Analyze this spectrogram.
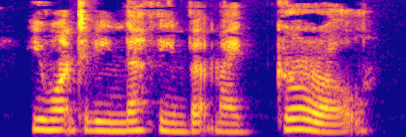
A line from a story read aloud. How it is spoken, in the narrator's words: Kate hisses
